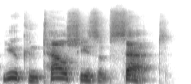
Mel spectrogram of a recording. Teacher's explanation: we have a very perfect long short long short long short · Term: perfect Rhythm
